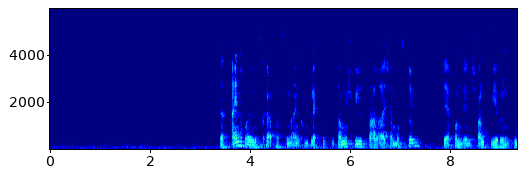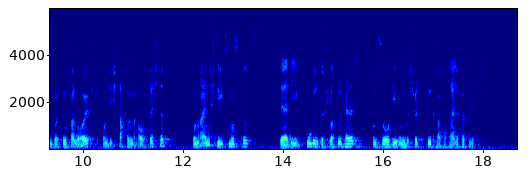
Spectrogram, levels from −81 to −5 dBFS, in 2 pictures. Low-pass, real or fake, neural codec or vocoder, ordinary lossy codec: 5.4 kHz; real; none; none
